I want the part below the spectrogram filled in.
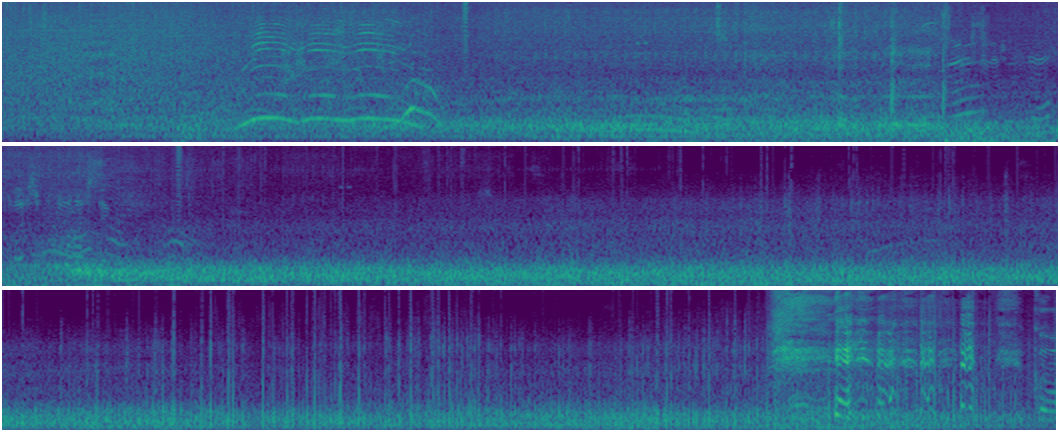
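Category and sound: vehicle, rocket engine roar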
